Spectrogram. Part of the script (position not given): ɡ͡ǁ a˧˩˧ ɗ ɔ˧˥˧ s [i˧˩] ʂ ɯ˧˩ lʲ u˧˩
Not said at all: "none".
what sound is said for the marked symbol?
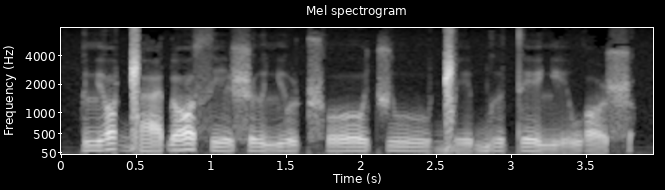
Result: i˧˩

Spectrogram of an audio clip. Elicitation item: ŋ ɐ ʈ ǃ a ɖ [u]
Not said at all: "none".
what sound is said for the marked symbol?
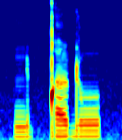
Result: o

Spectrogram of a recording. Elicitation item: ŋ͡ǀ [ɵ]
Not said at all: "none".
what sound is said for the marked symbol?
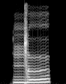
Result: ɵ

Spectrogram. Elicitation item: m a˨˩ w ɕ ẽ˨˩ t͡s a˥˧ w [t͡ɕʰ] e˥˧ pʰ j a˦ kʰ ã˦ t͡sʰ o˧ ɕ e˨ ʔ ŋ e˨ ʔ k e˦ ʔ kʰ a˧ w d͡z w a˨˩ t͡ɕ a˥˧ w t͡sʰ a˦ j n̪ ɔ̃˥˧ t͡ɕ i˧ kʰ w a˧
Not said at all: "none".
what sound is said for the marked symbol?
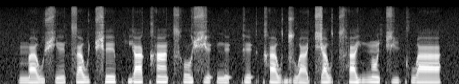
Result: t͡ɕʰ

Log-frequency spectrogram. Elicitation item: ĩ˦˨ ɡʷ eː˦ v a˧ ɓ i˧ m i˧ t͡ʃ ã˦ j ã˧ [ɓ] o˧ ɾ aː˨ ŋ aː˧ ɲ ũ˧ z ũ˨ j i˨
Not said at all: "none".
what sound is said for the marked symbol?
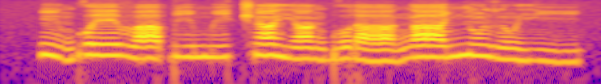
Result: ɡ͡b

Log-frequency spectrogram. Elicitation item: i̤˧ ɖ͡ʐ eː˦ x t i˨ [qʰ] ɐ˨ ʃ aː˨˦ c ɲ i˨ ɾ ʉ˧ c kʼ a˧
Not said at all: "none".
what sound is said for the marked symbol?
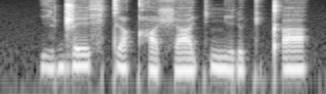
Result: qʰ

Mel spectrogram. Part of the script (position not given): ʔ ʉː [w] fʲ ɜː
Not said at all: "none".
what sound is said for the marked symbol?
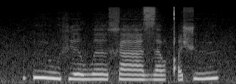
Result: w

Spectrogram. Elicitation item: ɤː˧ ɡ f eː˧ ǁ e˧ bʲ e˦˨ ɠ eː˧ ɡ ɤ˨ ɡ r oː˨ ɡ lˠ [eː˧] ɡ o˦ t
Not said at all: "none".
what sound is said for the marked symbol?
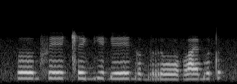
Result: ɛː˧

